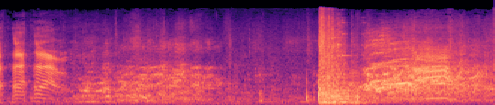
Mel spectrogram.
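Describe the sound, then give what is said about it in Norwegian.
Something banging inside a cake tin, one sharp, loud metallic crash partway through, with people chatting and chuckling before and after it. “Dæven, den smalt i kakeboksen!”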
